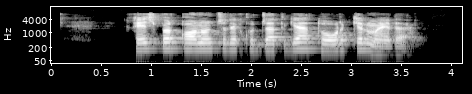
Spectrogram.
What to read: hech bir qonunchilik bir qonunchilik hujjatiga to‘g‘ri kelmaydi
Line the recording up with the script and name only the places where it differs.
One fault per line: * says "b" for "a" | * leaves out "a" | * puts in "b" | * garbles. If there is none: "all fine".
* leaves out "bir qonunchilik"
